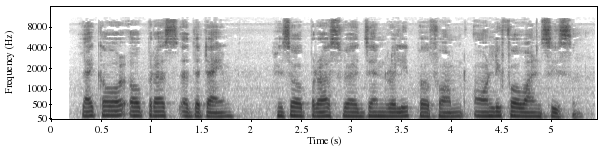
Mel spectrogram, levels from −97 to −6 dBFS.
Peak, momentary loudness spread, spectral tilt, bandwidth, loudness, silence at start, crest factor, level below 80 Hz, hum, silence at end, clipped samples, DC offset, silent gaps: -12 dBFS; 5 LU; -5 dB/octave; 11.5 kHz; -28 LUFS; 0.3 s; 16 dB; -64 dBFS; none; 0.15 s; under 0.1%; under 0.1%; none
